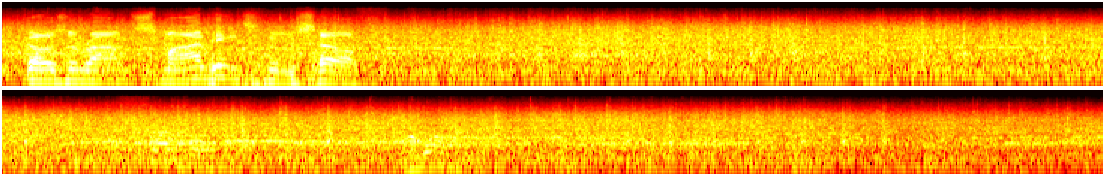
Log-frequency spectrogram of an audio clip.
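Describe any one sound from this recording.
Fans bang inflatable clapper sticks together in a steady rattle.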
